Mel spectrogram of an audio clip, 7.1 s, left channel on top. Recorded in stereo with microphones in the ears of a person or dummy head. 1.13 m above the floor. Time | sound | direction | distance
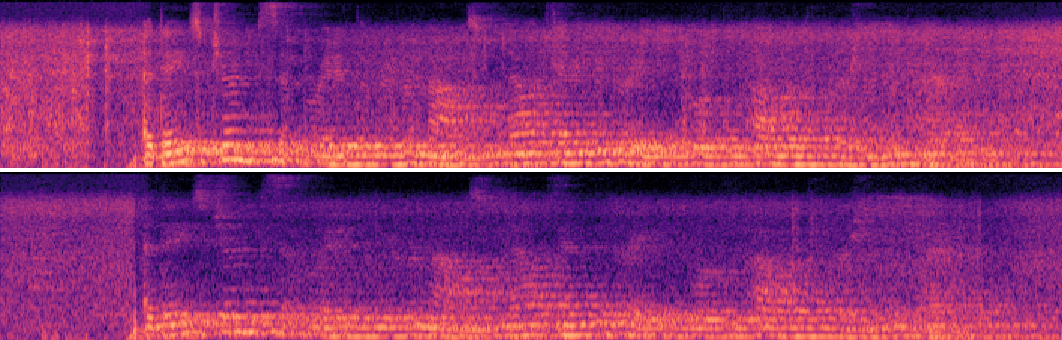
0.9 | a woman speaking | 70° left (ahead or behind) | 1.4 m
